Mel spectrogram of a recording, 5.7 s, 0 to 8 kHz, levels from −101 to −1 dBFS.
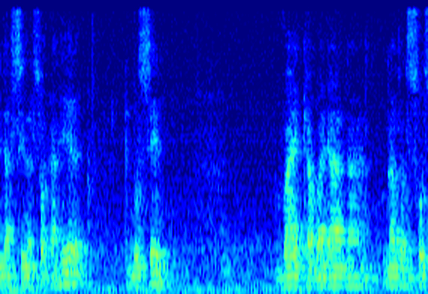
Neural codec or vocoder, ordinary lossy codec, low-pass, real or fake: none; none; 7.2 kHz; real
